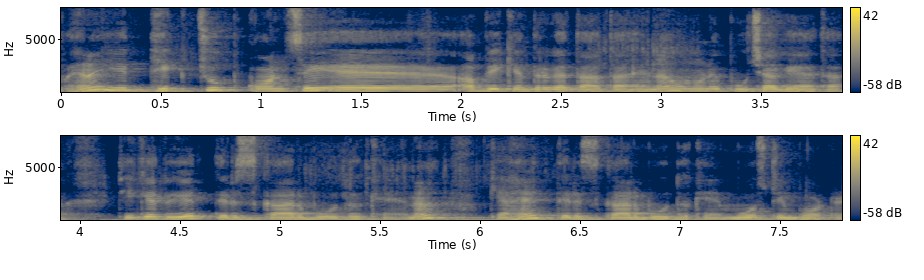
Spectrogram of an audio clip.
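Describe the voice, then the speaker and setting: A man gives an exam-prep grammar lesson to students. His voice sits a little higher than most men's. He explains patiently and keeps tagging his points with little check-ins. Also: mellow. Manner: explains with frequent "है ना" tags. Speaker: teacher.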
